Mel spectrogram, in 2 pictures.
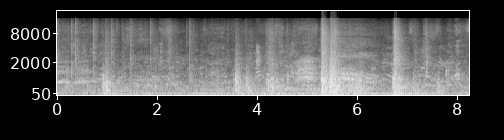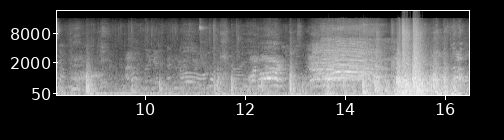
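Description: Bodies slam onto a wrestling ring mat with loud thuds.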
